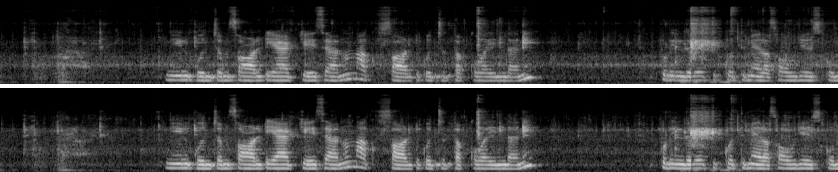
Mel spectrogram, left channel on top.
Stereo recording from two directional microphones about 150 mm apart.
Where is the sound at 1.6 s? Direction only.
5° right (ahead or behind).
